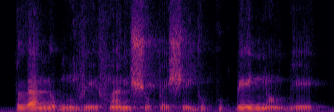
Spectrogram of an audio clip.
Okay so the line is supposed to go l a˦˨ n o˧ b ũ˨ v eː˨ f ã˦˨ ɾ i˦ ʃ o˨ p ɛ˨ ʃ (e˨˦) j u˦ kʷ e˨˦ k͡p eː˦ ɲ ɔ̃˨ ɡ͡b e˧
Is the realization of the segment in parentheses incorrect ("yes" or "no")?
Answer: no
